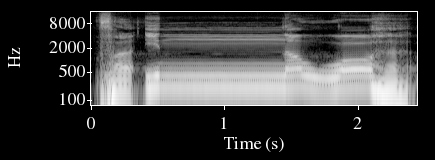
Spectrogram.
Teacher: Fa innallaha lam jalalah yang didahului fathah kita baca tafkim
